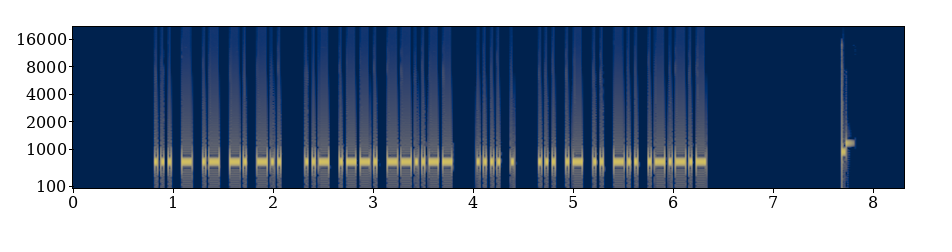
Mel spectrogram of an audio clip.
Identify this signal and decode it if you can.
Morse code, heard as a keyed tone, about 34 wpm, 690 Hz. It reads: STAND UP, HE SAID.
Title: Sentences from Top 1000 Words - Review Part 1 - 35wpm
